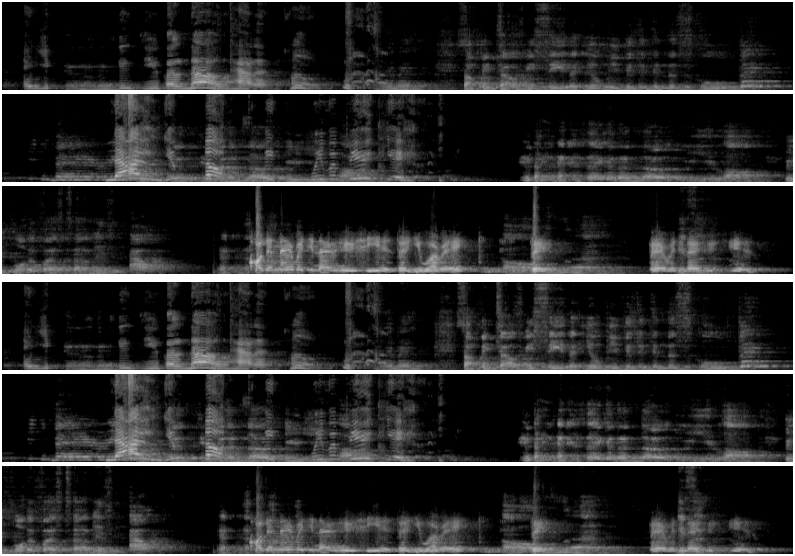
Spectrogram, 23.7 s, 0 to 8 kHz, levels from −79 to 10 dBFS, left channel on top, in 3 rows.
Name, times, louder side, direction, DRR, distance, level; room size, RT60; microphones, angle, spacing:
voice 1, 0.6-1.1 3.7-7.6 8.3-11.6 13.1-17.3 18.0-18.3 20.8-21.9 22.5-22.9, right 2 dB, 80° right, 0 dB, 5.0 m, -34 dB
voice 2, 1.2-3.9 8.9-9.6 9.9-10.1 10.5-10.6 11.0-12.2, right 1 dB, 5° right, 9 dB, 0.9 m, -27 dB
voice 3, 18.3-21.3 22.3-23.3, left 4 dB, 35° left, 12 dB, 0.7 m, -23 dB
29.0 x 14.0 x 9.5 m, 0.96 s
head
